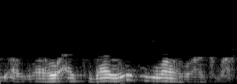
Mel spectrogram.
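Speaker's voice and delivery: quiet الله أكبر, the ending of أكبر kept brief; soft correct call. Shown as a demonstration. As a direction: say الله أكبر softly and cleanly. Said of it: "حتى تتأكد بتقول". (الله أكبر بهدوء ونطق سليم)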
